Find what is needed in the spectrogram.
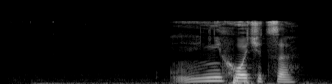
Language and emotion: Russian, neutral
